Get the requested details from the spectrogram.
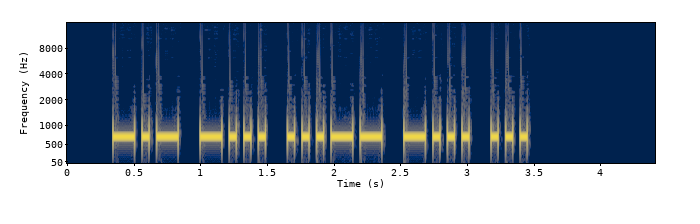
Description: Morse code, heard as a keyed tone, about 22 wpm, 700 Hz. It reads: KB3BS
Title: USA Call Signs - 5 Characters - Repeated 3x - 22wpm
